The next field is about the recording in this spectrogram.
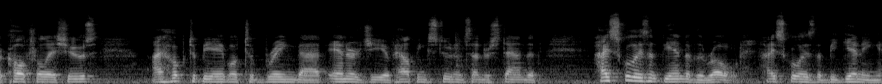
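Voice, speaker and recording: A man interviewed as an incoming high school principal, earnest, often repeating words as he starts a sentence. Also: a little mellow, slight background noise. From Tanzania and Mexico. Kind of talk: interview answers. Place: school office.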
